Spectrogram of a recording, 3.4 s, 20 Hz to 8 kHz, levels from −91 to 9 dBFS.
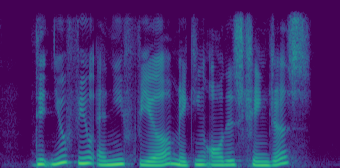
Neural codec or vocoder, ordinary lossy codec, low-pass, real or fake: none; none; 7.2 kHz; real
